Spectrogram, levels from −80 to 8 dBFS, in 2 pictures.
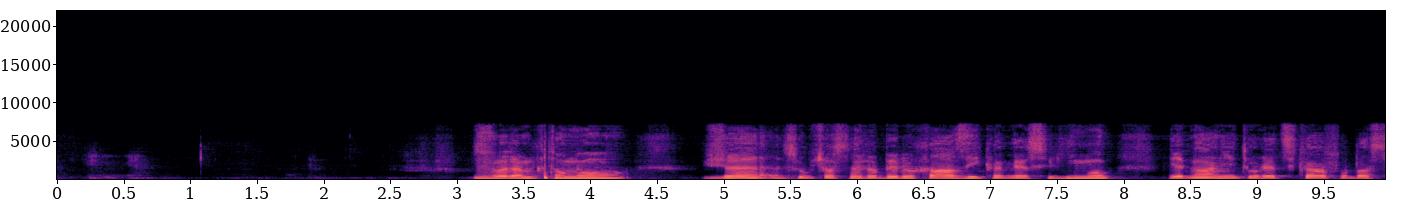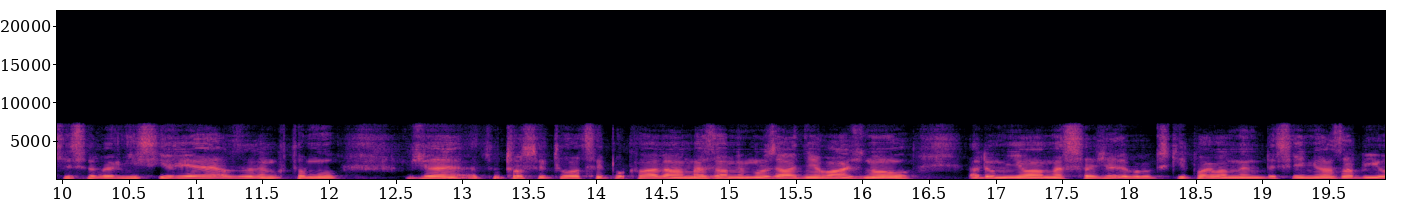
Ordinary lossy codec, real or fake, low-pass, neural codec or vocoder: none; fake; 7.2 kHz; codec, 44.1 kHz, 2.6 kbps, SNAC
